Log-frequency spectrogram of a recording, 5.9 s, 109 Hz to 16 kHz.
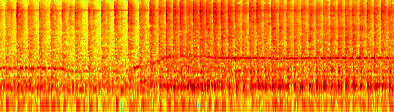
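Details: CNY embroidery machine (M21 label) sent in fully jammed with heavy rotation; final test after repair, cover closed: even stitching about three beats per second, no knocks, grinding or hesitation, smooth, ready to ship.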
